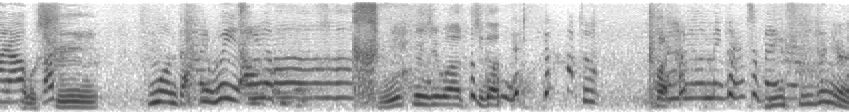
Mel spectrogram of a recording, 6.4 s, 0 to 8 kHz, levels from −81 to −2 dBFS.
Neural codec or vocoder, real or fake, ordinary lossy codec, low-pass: codec, 16 kHz in and 24 kHz out, 1 kbps, XY-Tokenizer; fake; none; 7.2 kHz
